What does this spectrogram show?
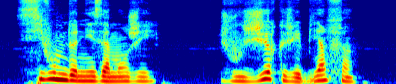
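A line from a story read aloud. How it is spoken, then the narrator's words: Sudden pockmarked man's cry. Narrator (French): s'écria soudain le grêlé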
